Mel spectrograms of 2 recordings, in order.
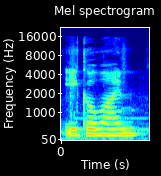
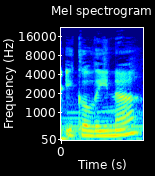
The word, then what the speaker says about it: Ecoline: These Ecoline or Ecolina, I've heard them pronounced both ways.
